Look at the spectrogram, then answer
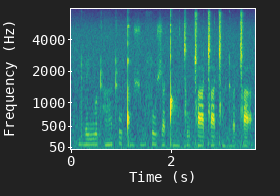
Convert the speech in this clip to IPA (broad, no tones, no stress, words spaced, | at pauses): ɖʱeɲuʈʰa̤ ʈʰuǃṳʃṳ ɬuʃɐǃa̤ ǀuǁa ǁaǁa̤ɖʱɐǁa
